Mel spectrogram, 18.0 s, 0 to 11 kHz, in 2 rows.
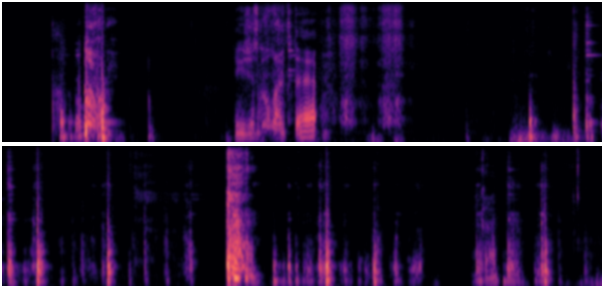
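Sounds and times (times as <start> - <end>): metal clicks and knocks: 7.9 - 12.0, 13.1 - 15.3, 16.1 - 17.9.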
